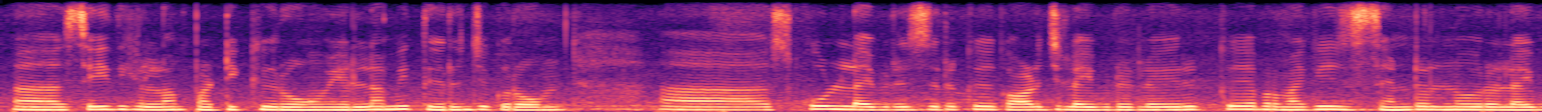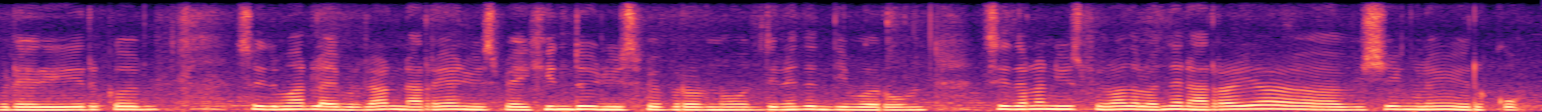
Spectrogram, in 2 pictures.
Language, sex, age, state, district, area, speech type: Tamil, female, 18-30, Tamil Nadu, Sivaganga, rural, spontaneous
